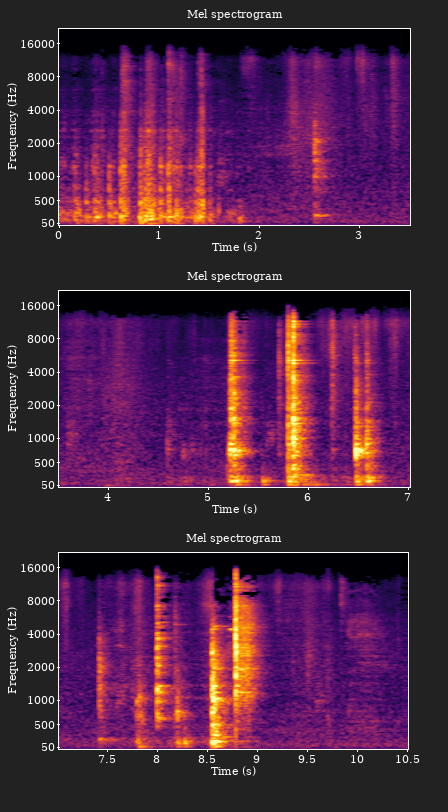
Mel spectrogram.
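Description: Clatter and sharp knocks of a stand mixer's stainless steel bowl and flat beater attachment being handled and fitted onto the mixer, in two bursts: a jumble of knocks at the start and several loud clicks about halfway through. The mixer motor is not running.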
